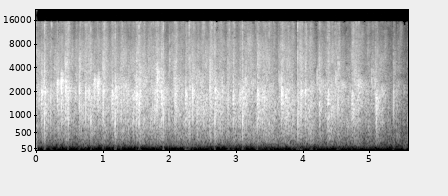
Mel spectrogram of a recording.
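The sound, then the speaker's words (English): Sustained applause from an audience, dense overlapping claps forming a steady bright wash that holds loud for several seconds before tapering slightly at the end. “So how about a hand for this awesome job”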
